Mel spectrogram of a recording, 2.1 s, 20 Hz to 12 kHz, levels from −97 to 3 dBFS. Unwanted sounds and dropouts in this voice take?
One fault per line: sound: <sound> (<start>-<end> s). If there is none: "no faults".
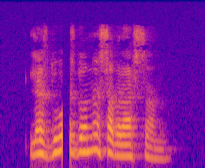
sound: dropout (0.6-0.7 s)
